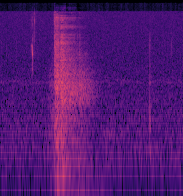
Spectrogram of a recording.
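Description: A door is pushed shut by a cat, giving a single soft thud and brief rushing sweep, with a faint click before and another small tap afterward in a quiet room.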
